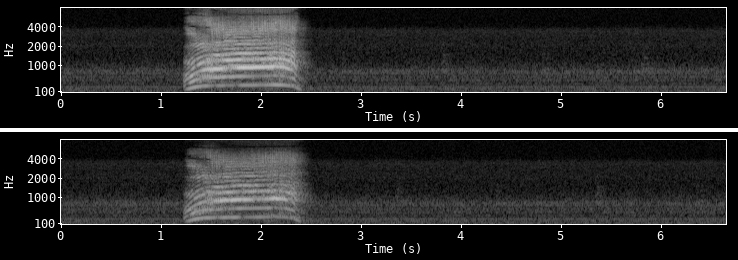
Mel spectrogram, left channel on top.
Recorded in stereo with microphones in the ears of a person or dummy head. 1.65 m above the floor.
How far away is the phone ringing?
I don't hear a phone ringing.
